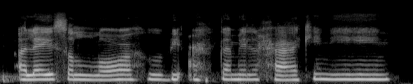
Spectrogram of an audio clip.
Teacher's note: you have to make a thick sound for this Allah, okay? The lam in the word Allah.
